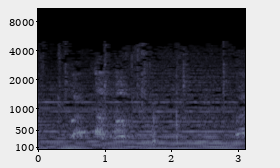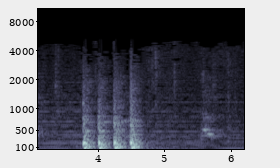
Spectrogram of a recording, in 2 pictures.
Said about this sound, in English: You didn't ask there. Knock on that door.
